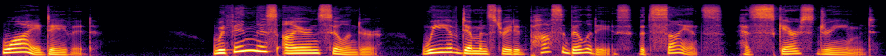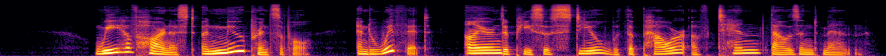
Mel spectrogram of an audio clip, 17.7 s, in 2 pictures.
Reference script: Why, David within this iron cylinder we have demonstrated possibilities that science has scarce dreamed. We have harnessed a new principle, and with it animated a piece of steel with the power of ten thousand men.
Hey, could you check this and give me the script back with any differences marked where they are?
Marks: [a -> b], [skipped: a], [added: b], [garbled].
Why, David within this iron cylinder we have demonstrated possibilities that science has scarce dreamed. We have harnessed a new principle, and with it [animated -> iron] a piece of steel with the power of ten thousand men.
